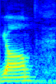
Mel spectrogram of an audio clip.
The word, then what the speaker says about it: yom: Also, the Hebrew word is yom, in the way that we might pronounce it, the word yom, is the word for day.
